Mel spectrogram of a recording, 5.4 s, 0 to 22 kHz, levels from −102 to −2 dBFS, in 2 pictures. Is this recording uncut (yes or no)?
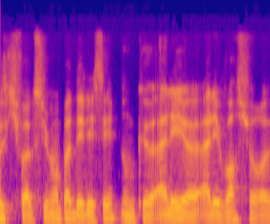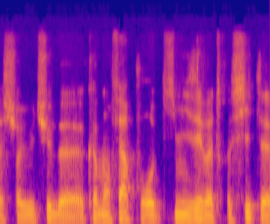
yes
